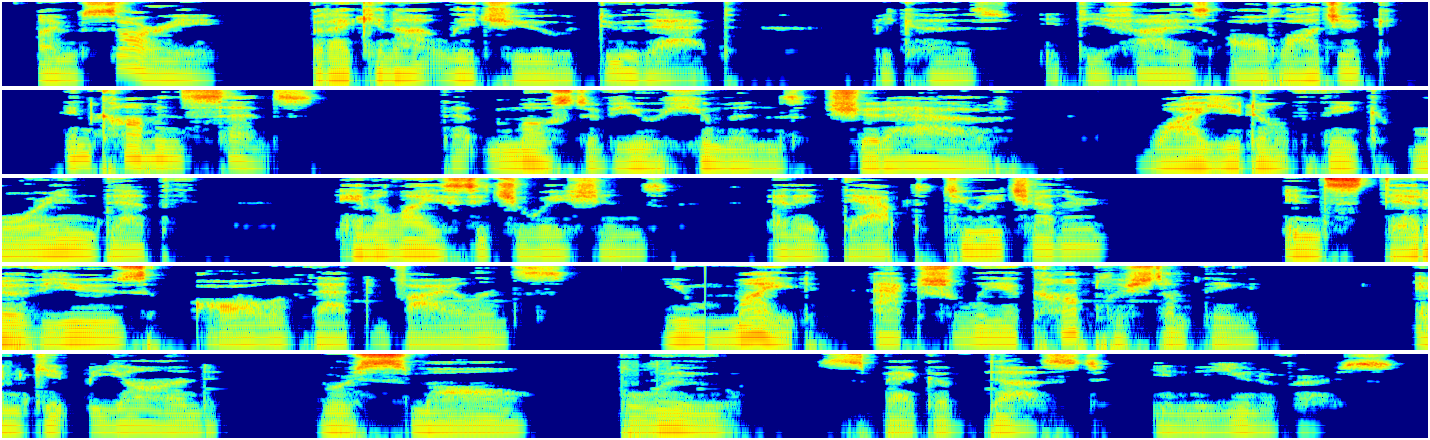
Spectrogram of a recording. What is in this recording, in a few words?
Voice Demo Alien Advice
